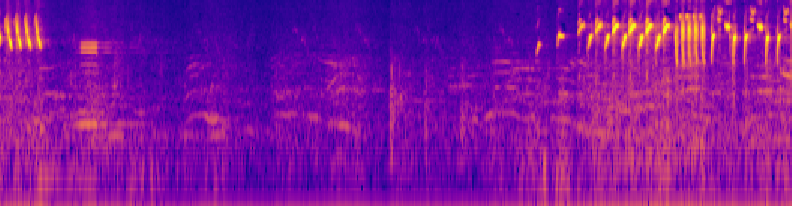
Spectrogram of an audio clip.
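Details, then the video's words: Moroccan royal goldfinch: a brief burst of high twitters, nearly four seconds of silence, then a rising note that opens into quick, jingling song. "الحسون الملكي المغربي - Chardonneret Royal Marocain"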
